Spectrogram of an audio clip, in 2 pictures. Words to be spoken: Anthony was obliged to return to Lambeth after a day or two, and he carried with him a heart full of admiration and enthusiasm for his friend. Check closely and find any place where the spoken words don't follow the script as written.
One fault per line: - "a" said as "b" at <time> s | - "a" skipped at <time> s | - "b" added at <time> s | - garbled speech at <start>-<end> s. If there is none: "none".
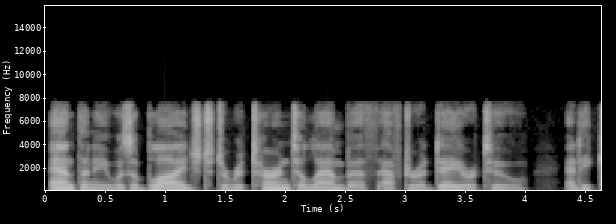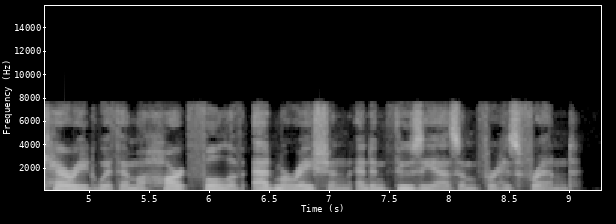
none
